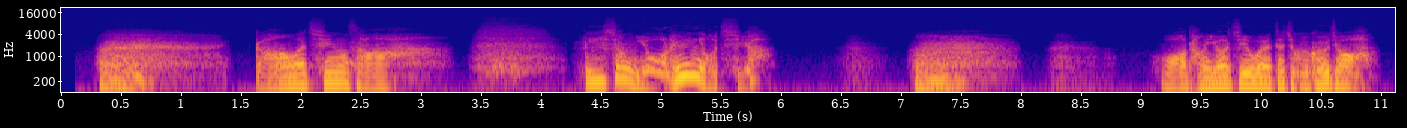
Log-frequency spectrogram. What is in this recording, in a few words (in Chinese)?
偷听对话 癞子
